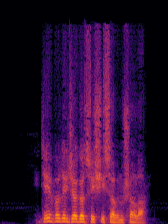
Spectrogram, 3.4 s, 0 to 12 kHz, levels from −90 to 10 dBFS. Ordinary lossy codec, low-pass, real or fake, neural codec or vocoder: AAC, 32 kbps; 10.8 kHz; fake; codec, 16 kHz in and 24 kHz out, 0.6 kbps, FocalCodec, streaming, 2048 codes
